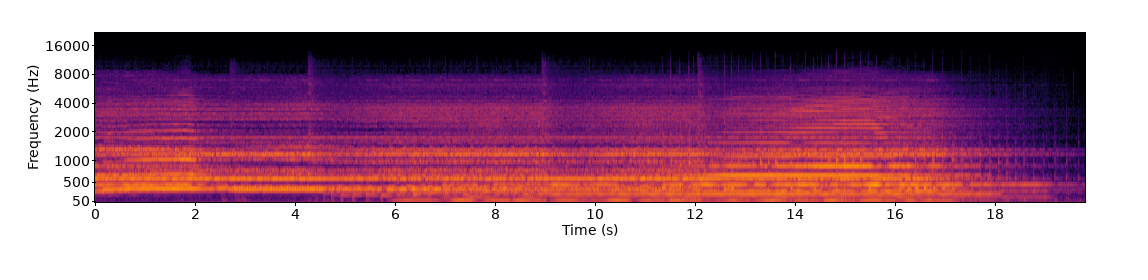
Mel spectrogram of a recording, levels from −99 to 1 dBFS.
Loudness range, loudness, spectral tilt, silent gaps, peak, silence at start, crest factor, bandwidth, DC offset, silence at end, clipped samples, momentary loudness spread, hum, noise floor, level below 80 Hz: 6 LU; -27 LUFS; -6 dB/octave; none; -12 dBFS; 0 s; 16 dB; 10.5 kHz; under 0.1%; 0.7 s; under 0.1%; 9 LU; none; -57 dBFS; -44 dBFS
